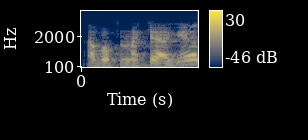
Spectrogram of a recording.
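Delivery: ordinary talk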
